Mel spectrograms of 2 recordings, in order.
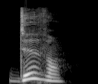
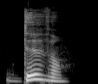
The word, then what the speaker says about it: devant: Next one, devant. In front of. Devant. Devant. Same here, don't pronounce the T at the end.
